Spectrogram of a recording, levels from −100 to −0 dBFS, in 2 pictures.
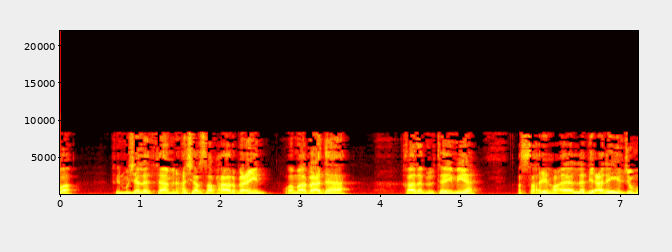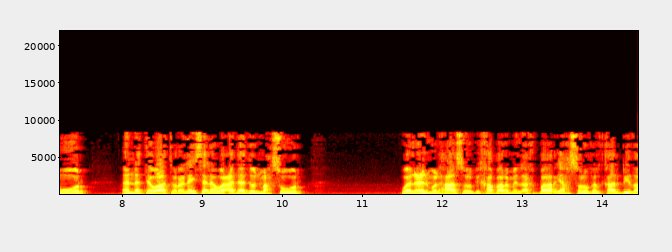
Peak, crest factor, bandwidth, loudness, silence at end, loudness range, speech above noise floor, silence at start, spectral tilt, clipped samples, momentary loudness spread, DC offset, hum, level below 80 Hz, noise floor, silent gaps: -2 dBFS; 16 dB; 8.8 kHz; -17 LUFS; 0 s; 2 LU; 38 dB; 0 s; -5.5 dB/octave; under 0.1%; 8 LU; under 0.1%; none; -50 dBFS; -54 dBFS; none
